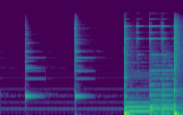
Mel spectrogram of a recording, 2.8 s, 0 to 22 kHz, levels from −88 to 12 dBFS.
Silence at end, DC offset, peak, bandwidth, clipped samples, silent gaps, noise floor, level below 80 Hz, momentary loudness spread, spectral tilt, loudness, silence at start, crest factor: 0 s; under 0.1%; -2 dBFS; 13 kHz; under 0.1%; none; -61 dBFS; -26 dBFS; 13 LU; -5.5 dB/octave; -23 LUFS; 0.35 s; 20 dB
